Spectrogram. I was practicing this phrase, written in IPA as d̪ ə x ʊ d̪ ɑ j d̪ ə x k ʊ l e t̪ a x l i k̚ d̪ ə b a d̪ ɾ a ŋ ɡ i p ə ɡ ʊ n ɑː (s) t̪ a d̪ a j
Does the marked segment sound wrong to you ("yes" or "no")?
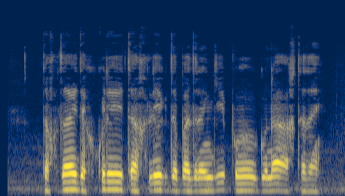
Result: yes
